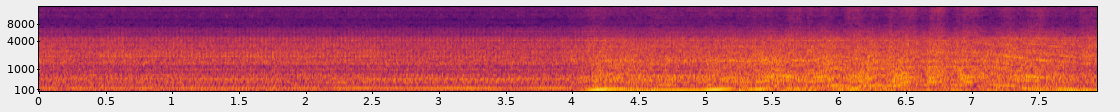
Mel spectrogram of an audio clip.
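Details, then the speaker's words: Subaru EZ30D flat-six on a cold start after installing an EZ36R intake manifold/throttle body adapter with a flashed ECU tune: it settles into a smooth, even idle with no knocks or misses; it idles well. "And this is a cold start. This car wasn't prepped beforehand. Start it up."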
